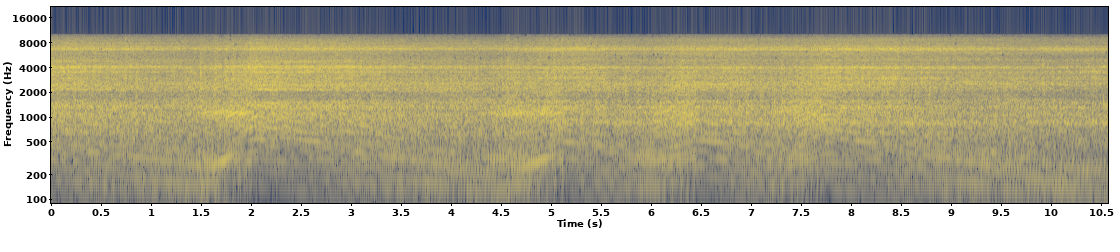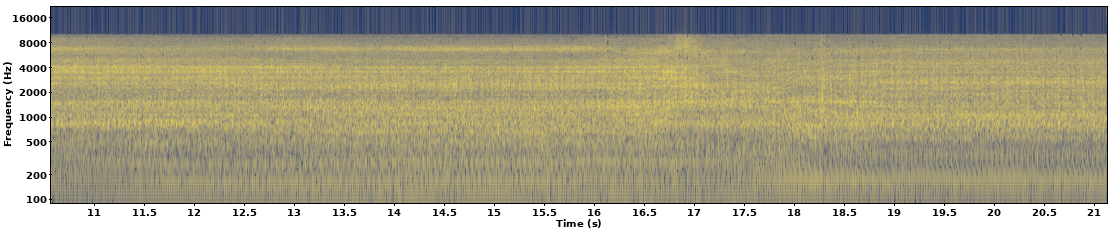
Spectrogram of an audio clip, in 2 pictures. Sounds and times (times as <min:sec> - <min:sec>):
Motorcycle: 0:00.0 - 0:21.1.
